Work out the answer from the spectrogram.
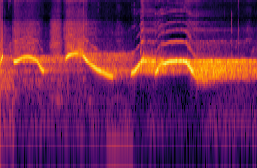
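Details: A common hill myna (Gracula religiosa) gives four loud, pure whistles in four seconds, each swelling up then sliding down in pitch, the last held long and steady.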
